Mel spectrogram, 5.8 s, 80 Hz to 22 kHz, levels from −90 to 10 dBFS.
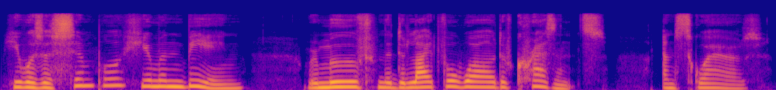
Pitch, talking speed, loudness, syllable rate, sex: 215 Hz, 155 wpm, -17 LUFS, 4.8 syllables/s, female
